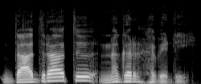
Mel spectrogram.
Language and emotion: Kashmiri, neutral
